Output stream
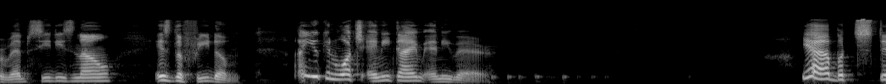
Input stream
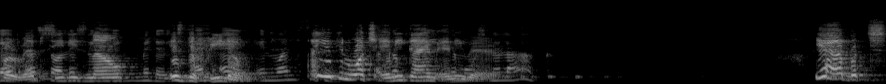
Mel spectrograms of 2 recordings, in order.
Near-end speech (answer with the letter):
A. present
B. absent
A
